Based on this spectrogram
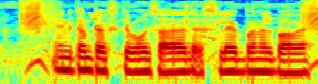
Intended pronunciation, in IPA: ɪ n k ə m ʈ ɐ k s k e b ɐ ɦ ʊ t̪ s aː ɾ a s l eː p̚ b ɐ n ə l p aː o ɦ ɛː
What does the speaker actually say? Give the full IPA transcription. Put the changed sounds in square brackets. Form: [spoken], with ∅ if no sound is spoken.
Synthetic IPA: ɪ n k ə m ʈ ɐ k s k e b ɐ ɦ ʊ t̪ s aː ɾ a s l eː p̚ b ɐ n ə l p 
